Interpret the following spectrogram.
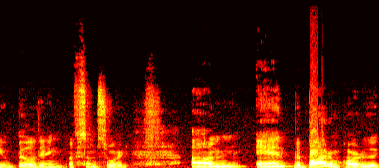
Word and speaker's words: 安: So the character is pronounced an, it means peace.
